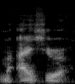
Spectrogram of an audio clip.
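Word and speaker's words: מעשר: You can find this in numbers 18:21 and Malachi 38-10 and it means tent in the Hebrew and is pronounced masher.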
